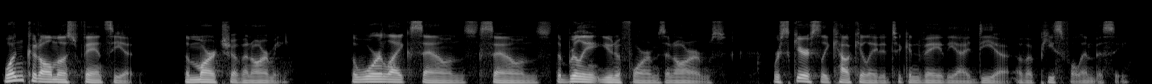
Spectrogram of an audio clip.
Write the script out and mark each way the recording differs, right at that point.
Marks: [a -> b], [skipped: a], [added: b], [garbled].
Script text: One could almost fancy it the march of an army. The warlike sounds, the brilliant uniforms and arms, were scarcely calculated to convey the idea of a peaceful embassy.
One could almost fancy it the march of an army. The warlike sounds, [added: sounds] the brilliant uniforms and arms, were scarcely calculated to convey the idea of a peaceful embassy.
